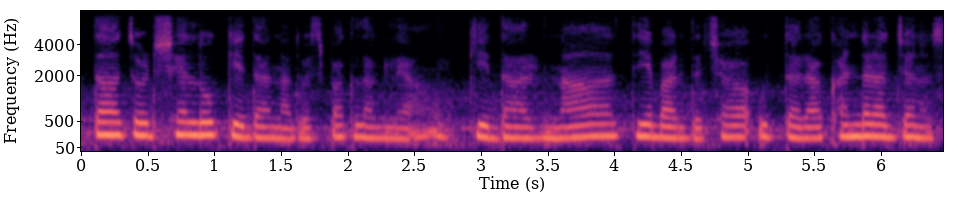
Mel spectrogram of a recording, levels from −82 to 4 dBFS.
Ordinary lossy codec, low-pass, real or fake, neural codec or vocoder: none; 7.2 kHz; fake; codec, 16 kHz in and 24 kHz out, 1 kbps, XY-Tokenizer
